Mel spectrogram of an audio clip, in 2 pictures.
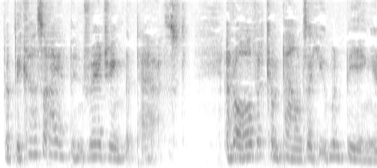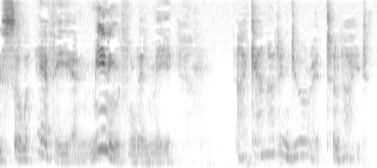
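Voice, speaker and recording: A woman reading a short story as a weary, regretful working mother, in a halting, deliberate, intense way. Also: mid-range voice, expressive, vocal fry. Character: weary, regretful working mother confiding about her daughter. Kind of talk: dramatic first-person short story reading.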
